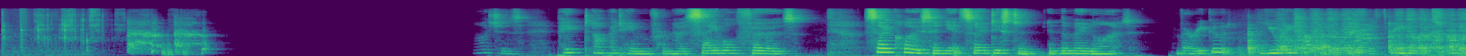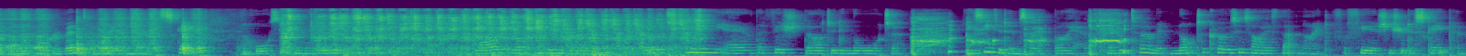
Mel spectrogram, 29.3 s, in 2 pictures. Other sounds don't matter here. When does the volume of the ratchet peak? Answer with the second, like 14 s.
1 s.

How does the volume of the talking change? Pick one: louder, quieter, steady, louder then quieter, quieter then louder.
quieter.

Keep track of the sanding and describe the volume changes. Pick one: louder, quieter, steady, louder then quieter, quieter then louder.
steady.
